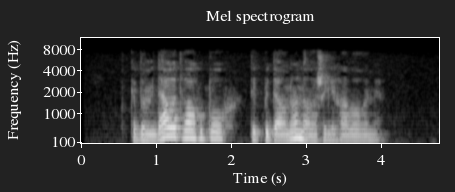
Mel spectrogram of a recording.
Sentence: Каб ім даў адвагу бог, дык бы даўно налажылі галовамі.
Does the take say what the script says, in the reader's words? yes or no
yes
